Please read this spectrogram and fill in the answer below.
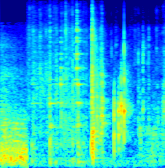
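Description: A metal table knife clinking against dishes, about five sharp clinks, some with a brief ring.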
